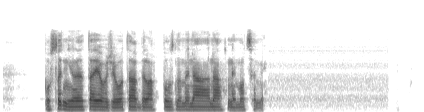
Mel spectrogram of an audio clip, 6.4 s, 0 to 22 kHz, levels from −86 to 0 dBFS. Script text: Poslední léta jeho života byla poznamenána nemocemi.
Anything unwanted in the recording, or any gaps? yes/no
no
